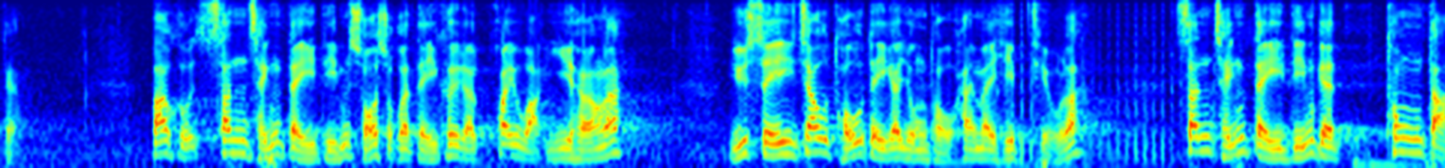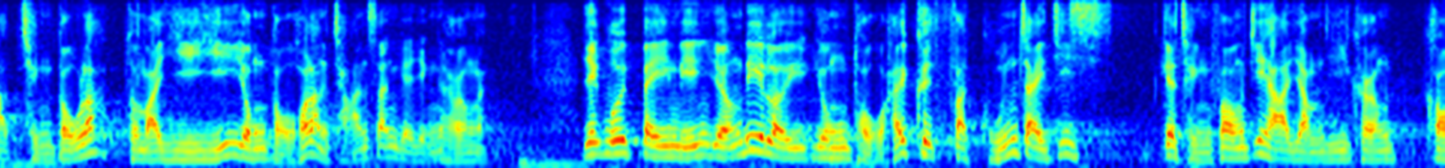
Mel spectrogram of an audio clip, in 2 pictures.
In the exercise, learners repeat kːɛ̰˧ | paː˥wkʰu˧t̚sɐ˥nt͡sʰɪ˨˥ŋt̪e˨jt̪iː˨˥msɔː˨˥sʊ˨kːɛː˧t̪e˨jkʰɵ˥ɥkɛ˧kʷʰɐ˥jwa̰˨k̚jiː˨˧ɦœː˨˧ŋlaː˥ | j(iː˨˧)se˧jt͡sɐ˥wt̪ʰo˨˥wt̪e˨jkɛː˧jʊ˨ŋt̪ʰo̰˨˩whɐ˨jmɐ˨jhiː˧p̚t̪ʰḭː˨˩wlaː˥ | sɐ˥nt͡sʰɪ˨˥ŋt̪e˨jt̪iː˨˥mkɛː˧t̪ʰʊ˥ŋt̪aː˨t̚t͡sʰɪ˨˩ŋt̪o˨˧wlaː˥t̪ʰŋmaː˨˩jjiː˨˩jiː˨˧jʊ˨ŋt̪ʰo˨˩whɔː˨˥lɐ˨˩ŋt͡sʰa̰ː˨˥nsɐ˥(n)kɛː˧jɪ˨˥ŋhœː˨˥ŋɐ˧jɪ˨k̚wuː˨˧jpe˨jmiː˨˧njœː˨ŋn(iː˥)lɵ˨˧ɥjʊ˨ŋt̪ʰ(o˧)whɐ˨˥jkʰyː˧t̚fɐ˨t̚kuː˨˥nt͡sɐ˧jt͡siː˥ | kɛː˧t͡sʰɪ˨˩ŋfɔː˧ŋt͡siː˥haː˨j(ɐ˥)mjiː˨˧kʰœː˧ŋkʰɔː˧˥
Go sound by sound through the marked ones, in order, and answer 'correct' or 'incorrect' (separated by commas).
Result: incorrect, correct, correct, incorrect, incorrect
